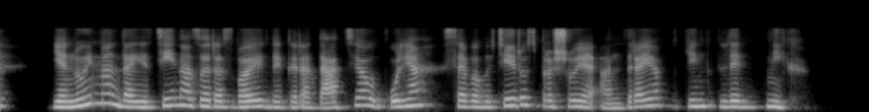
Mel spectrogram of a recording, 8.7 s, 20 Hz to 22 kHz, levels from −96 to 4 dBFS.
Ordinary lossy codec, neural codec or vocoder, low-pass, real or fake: none; codec, 16 kHz, about 1 kbps, DyCAST, with the encoder's durations; none; fake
